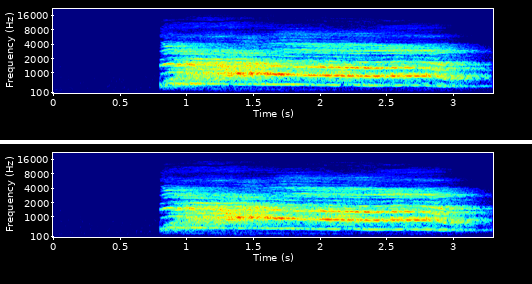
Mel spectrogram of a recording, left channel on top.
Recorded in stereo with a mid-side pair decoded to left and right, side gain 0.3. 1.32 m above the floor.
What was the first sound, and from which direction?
A scream, 40° left.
